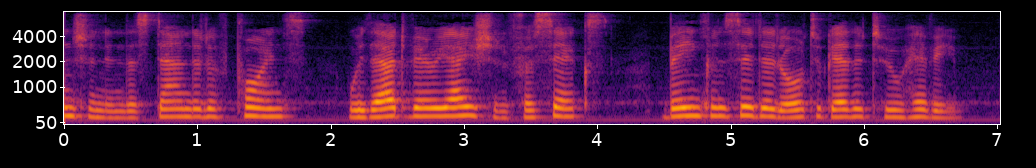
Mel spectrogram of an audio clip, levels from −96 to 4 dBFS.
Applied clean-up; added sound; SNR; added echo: none; none; none; none.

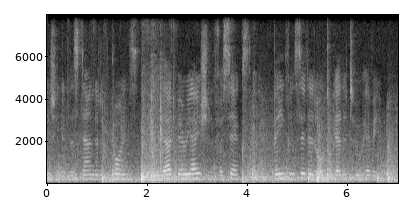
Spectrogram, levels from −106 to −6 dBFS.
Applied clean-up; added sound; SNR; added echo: none; Fireworks; -3 dB; none.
